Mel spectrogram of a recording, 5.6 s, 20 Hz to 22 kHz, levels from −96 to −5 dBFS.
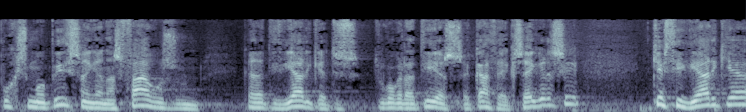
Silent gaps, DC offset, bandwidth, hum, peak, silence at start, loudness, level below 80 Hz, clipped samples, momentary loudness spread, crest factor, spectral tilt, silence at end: none; under 0.1%; 12 kHz; none; -10 dBFS; 0 s; -23 LUFS; -54 dBFS; under 0.1%; 10 LU; 16 dB; -3 dB/octave; 0 s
